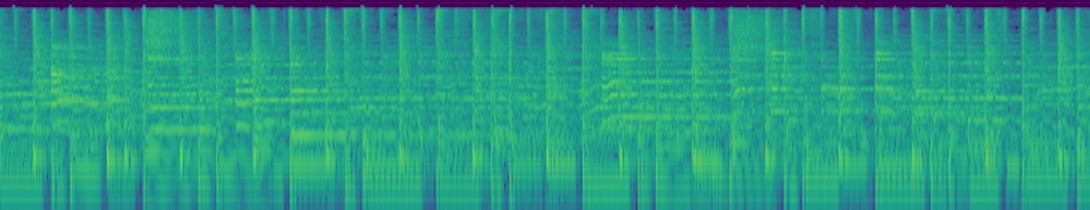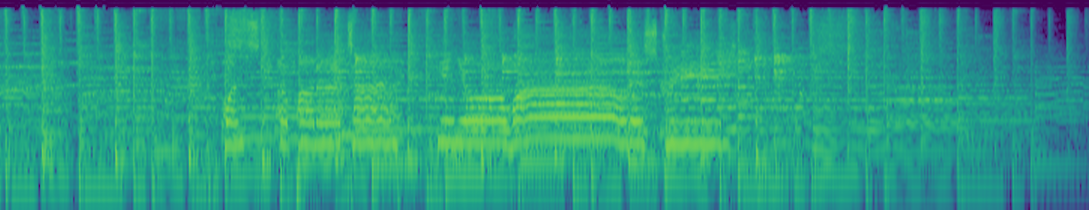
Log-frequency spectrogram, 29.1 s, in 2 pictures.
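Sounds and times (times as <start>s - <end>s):
instrumental music: 0.0s - 29.0s
background vocals: 17.4s - 24.8s.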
